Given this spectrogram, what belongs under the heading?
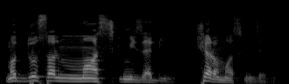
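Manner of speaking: ordinary talk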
